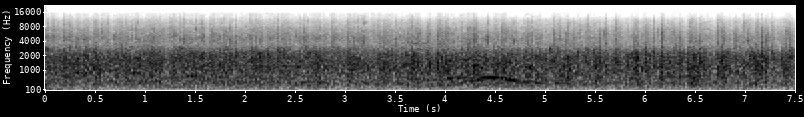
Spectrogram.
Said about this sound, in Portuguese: Então vem aqui para frente que nós vamos orar e vamos aplaudir muito, igreja. Vamos aplaudir bastante ao nome de Jesus. Vamos aplaudir muito ao nome de Jesus.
